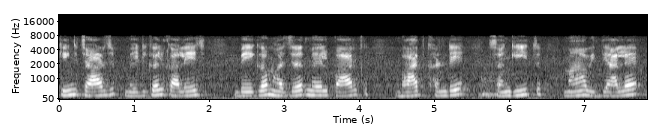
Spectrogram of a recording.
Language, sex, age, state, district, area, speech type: Sindhi, female, 60+, Uttar Pradesh, Lucknow, urban, spontaneous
